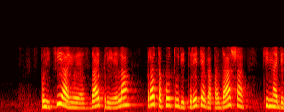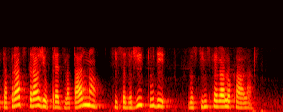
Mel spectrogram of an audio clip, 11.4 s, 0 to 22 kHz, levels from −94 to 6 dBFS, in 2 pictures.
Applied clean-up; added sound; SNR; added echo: neural separator model SepFormer DNS4.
